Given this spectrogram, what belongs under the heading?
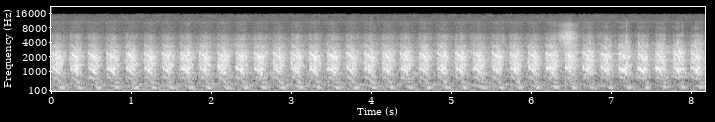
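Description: An old John Deere engine powering an air compressor, started from cold, runs close and loud with a steady, rhythmic chugging pulse that holds throughout. No one speaks.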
